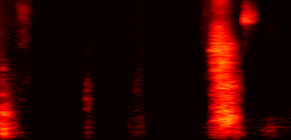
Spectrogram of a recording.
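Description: Speech with a pause: one spoken word at the start, near silence, then a short hiss-like sound near the end as the talk resumes.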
